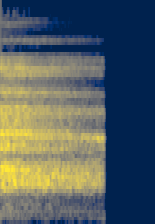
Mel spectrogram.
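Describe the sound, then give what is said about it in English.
A deep exhale during a breathing exercise: one steady, breathy rush of air that lasts about a second and then cuts off into silence. “hold, in through the nose, hold, exhale,”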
